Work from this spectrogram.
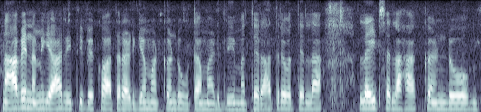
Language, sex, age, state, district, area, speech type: Kannada, female, 30-45, Karnataka, Chikkamagaluru, rural, spontaneous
